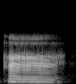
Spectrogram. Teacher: इसमें सबसे ज़्यादा मुंह खुलता है, बोलते समय पूरा मुंह खुलता है, आ। आप लोग बोल के भी देख सकते हैं।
